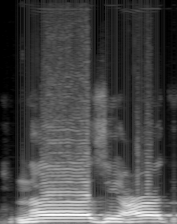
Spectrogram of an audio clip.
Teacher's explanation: عین کو حلق سے ادا کریں گے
